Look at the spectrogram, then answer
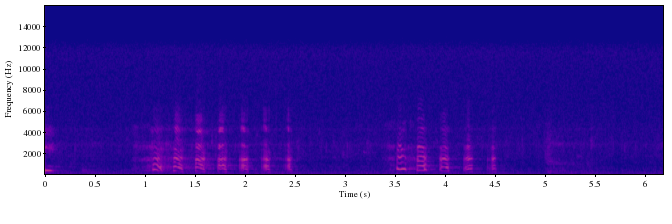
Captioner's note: laughs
